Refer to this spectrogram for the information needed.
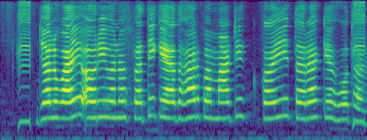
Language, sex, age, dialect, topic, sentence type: Bhojpuri, female, 18-24, Northern, agriculture, statement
